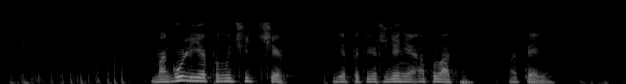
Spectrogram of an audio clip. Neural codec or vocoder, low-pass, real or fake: none; 7.2 kHz; real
